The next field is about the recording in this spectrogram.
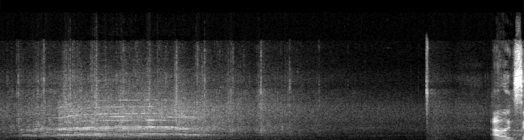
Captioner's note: audience cheers and applauds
